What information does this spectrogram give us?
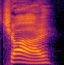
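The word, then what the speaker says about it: çay: And the word for tea is chai. Oh, that's a hard word. It's spelled differently.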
